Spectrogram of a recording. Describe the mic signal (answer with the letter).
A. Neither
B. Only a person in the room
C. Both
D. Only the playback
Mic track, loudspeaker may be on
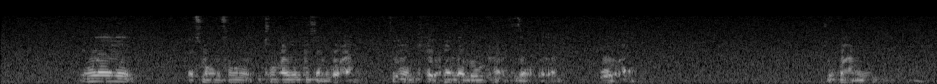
D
